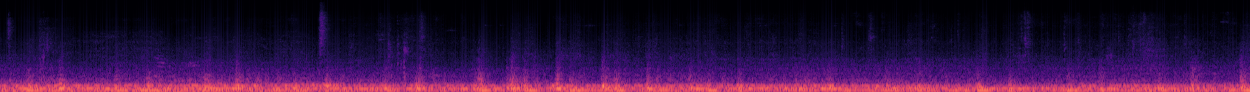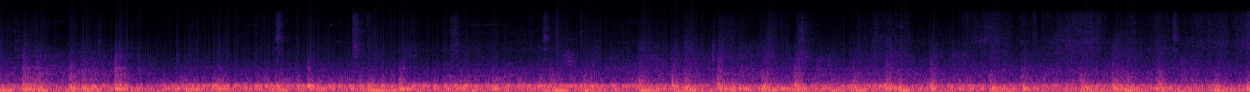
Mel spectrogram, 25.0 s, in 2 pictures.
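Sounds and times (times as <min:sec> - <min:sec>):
train rumble inside carriage: 0:00.0 - 0:25.0.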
